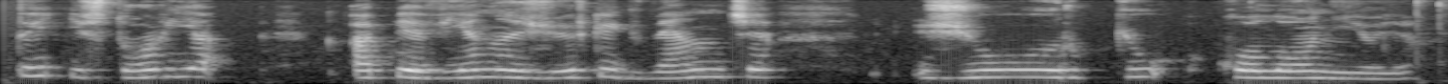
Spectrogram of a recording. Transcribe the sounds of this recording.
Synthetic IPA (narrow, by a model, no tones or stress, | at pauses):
t̪ɐɪɪst̪ɔɾʲɪjɛ | ɑːpʲiɛʋʲiɛnɐʒʲʊɾʲkʲɛɡʲʋʲɛnt͡ʃʲɛ | ʒʲuːɾʲkʲuːkʰɔlˠɔnʲɪjoːjɛ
